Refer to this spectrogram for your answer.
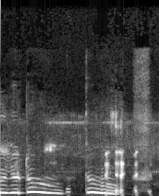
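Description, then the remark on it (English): A human voice imitates a pigeon's coo: two drawn-out, falling tones with short warbling bursts between them, fairly loud, with no real words spoken. “Ah, pigeon, there we go.”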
